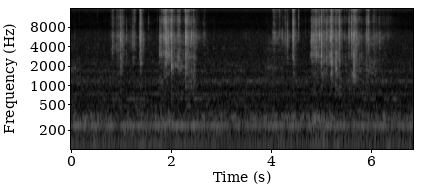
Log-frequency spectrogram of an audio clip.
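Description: Small plastic zip bags of diamond-painting drills crinkling as they are handled, in three short bursts of rustling.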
